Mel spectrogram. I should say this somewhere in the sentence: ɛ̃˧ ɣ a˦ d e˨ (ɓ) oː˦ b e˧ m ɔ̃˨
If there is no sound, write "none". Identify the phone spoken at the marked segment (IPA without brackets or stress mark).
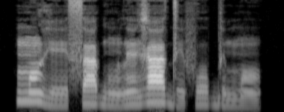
f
